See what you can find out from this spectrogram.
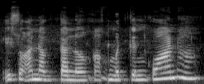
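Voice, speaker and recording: A woman's voice: a little high, brisk, noisy background, lightly acted. An actress playing an earnest, dutiful young Ilocano woman in a radio drama, speaking expressively. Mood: worried. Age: young adult.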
